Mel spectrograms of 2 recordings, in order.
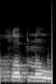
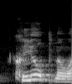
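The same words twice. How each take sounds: First: Хлопнув said with a clear open о, хлоп-нув; misread хлопнув. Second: Correcting to Хлюпнув, raised a touch; corrected хлюпнув. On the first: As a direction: read it as хлопнув with о. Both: Shown as a demonstration. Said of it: "зачитав, як хлопнув".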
